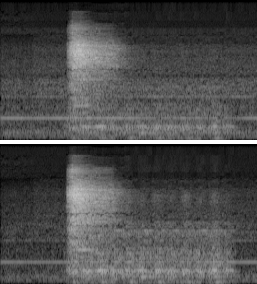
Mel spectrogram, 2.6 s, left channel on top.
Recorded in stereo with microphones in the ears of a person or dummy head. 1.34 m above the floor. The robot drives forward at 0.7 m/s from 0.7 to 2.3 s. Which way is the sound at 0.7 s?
60° right (ahead or behind).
